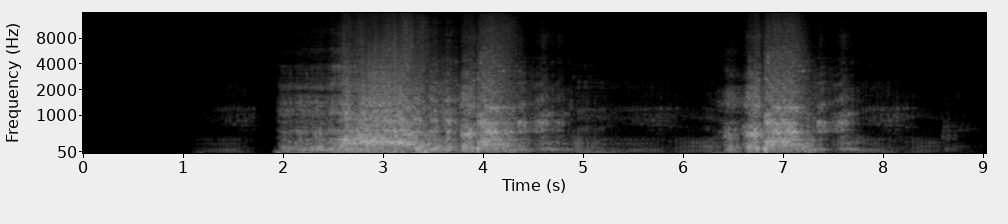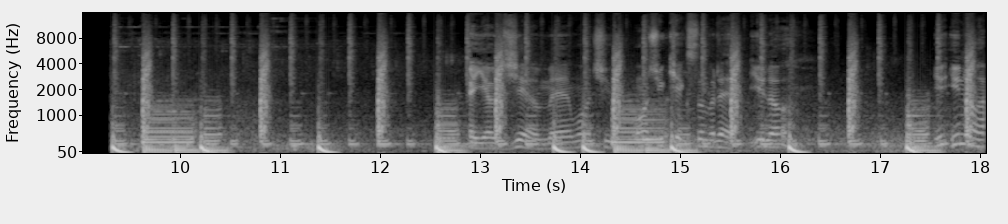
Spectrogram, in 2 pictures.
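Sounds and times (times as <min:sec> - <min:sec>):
lion roaring: 0:01.2 - 0:09.0
music with heavy bass beat: 0:09.4 - 0:18.0.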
